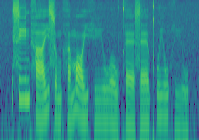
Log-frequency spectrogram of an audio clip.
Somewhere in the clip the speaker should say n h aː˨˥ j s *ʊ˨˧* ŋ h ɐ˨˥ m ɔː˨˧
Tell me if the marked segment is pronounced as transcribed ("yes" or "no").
no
